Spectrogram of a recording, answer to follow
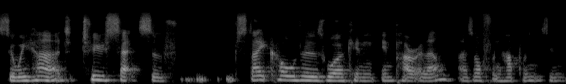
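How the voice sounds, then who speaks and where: Somewhat breathy, a woman talks at a fairly low pitch in a monotone, flat intonation. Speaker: homelessness program manager. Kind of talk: conference panel talk. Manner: halting, frequent fillers and repetitions.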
